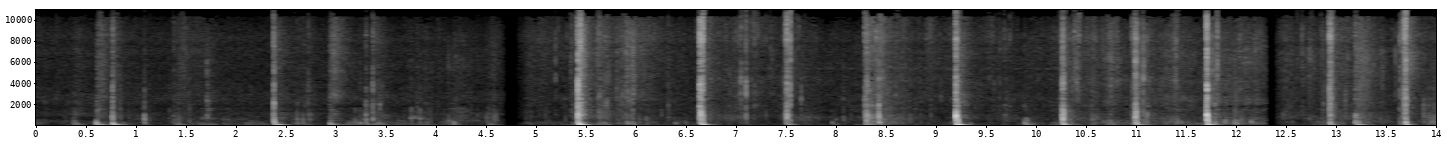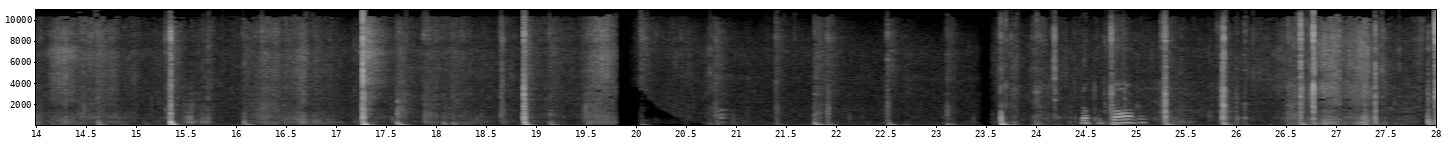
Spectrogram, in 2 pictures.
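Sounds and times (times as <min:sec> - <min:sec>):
hand tool chopping into ground: 0:00.6 - 0:01.0, 0:02.3 - 0:03.4, 0:05.3 - 0:12.1, 0:12.7 - 0:19.8, 0:21.8 - 0:28.0.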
